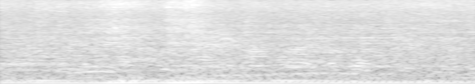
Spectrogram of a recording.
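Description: A steady low engine rumble with people talking over it.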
